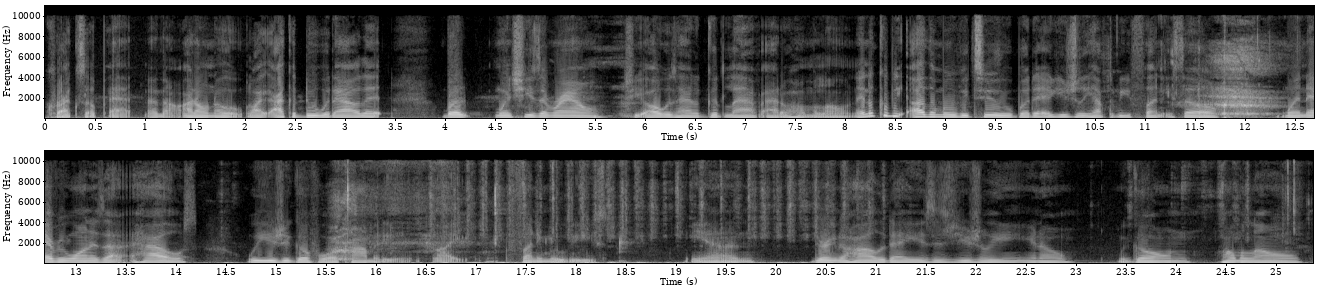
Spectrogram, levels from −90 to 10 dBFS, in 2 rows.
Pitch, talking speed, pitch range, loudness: 135 Hz, 165 wpm, 125-150 Hz, -18 LUFS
